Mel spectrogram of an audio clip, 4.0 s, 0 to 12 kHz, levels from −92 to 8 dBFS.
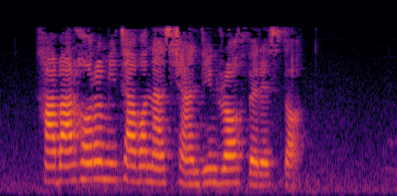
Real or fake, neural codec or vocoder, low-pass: real; none; 7.2 kHz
